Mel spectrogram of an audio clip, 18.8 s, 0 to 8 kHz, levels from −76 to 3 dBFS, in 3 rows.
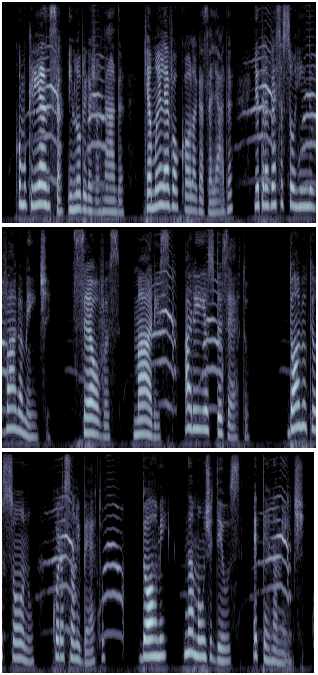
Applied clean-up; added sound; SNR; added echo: none; Meow; 11 dB; none.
